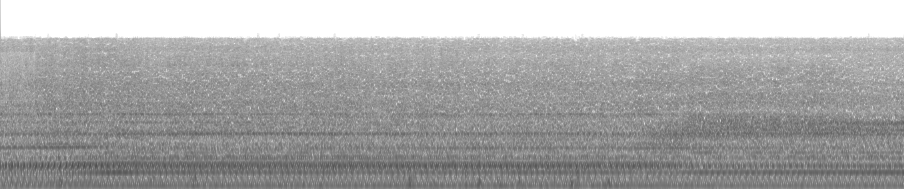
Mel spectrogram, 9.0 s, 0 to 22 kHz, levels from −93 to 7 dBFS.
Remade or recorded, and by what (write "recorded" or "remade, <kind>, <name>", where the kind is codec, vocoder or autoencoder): recorded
